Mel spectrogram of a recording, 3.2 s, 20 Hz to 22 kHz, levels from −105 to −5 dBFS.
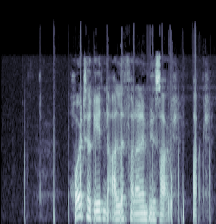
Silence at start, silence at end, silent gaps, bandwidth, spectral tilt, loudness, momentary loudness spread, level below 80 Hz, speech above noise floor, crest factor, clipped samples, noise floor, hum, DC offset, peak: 1.05 s; 0.1 s; none; 14 kHz; -4.5 dB/octave; -19 LUFS; 11 LU; -52 dBFS; 32 dB; 18 dB; under 0.1%; -50 dBFS; none; under 0.1%; -2 dBFS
